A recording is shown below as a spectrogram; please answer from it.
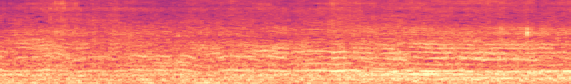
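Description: Honeybees hum steadily inside an open hive as a reproductive queen is introduced, a dense, continuous buzz of many insects close by with no talk over it.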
